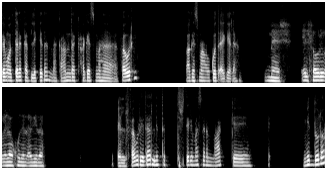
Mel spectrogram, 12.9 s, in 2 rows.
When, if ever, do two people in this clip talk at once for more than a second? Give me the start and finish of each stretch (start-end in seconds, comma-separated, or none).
none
